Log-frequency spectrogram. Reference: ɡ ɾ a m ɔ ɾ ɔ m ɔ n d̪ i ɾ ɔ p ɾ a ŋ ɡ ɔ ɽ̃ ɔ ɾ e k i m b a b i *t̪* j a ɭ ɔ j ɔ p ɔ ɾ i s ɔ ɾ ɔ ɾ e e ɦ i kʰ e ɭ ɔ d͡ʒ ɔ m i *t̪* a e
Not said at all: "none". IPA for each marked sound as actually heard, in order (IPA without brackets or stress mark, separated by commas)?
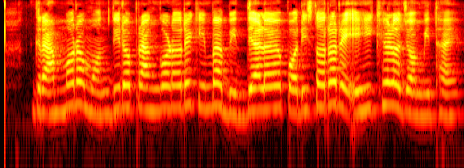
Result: d̪, t̪ʰ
